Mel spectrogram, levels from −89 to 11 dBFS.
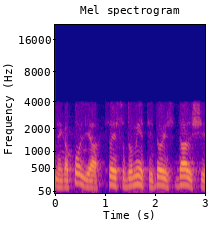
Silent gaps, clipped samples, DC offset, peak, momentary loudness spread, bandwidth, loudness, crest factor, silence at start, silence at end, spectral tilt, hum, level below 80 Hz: none; under 0.1%; under 0.1%; -4 dBFS; 5 LU; 4.1 kHz; -19 LUFS; 16 dB; 0 s; 0 s; -12 dB/octave; none; -58 dBFS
